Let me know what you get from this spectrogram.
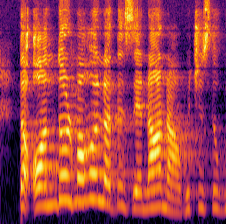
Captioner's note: speaking foreign language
